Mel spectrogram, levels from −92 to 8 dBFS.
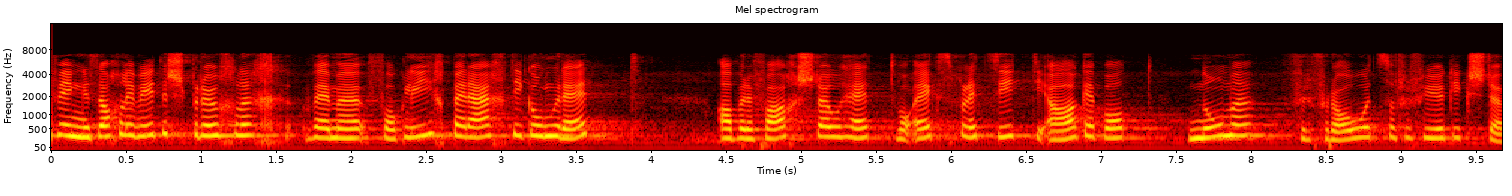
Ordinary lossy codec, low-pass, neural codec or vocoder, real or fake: none; 7.2 kHz; none; real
